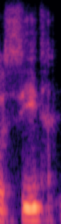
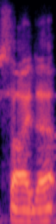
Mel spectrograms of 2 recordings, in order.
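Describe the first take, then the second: First: Cidre said the French way, "seedr". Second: Said in the usual way. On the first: Shown as a demonstration. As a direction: cidre with French vowels, no English ending. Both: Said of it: "if you prefer".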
